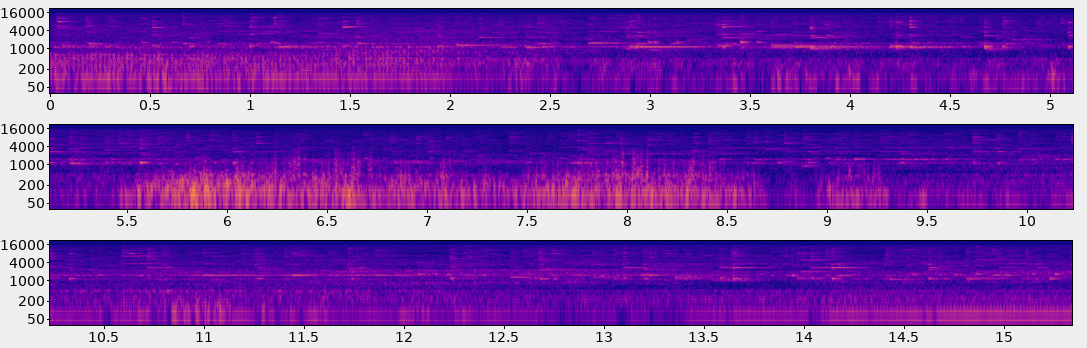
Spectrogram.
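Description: Goat bells on a passing herd of goats tinkling and clanking: many small bells ringing irregularly and overlapping. A louder low rumble comes in about halfway and dies away a few seconds later.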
